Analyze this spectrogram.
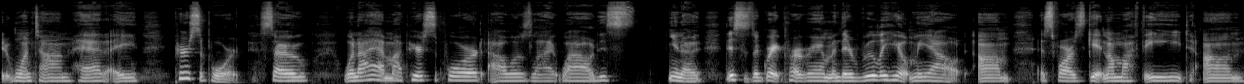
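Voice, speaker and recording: A woman with a strong North Carolina accent, fairly low in pitch, at a moderate pace. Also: very clean recording, silent background. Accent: thick southern North Carolina. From North Carolina, Lumberton. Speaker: peer support specialist. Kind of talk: podcast interview.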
